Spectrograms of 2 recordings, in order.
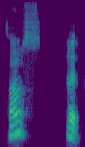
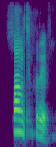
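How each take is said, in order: First: The nasal before the s sounds like m. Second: The nasal before the s sounds like n. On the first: "many where it is also spoken and written as Sanskrit" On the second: "S A N S K R I T and it is pronounced as Sanskrit"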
